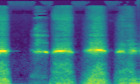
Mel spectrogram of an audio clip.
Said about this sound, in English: You want me to try it? Hold on. No, you can't whistle. Don't do it.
